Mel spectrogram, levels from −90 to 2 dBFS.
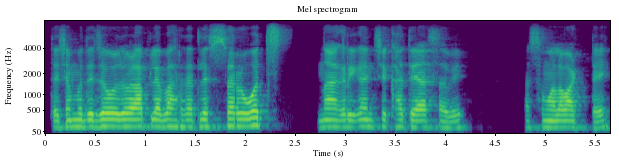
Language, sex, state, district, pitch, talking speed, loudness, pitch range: Marathi, male, Maharashtra, Pune, 135 Hz, 135 wpm, -18 LUFS, 130-140 Hz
